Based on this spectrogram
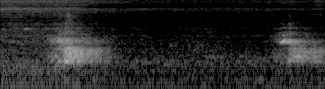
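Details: Green heron recording played from the Merlin app during a classroom talk gives two harsh, low, rasping croaks about two seconds apart over a faint room hum.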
